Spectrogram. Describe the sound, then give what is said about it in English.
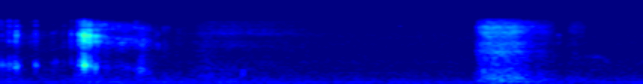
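Two loud crunches of someone biting into crisp toast crust, a sharp bite early and a longer grinding crunch about two seconds later, with quiet breathing between. “That was a crunchy ass piece of toast.”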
